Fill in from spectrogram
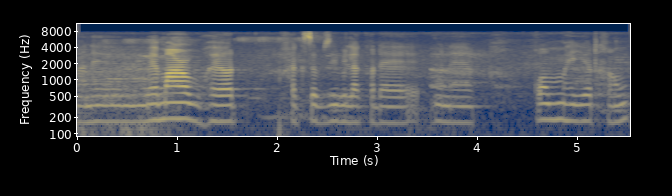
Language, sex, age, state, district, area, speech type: Assamese, female, 45-60, Assam, Morigaon, rural, spontaneous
